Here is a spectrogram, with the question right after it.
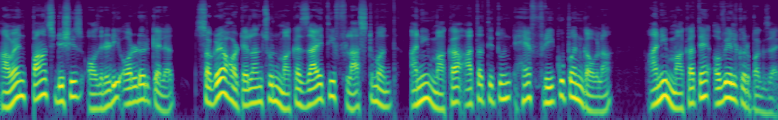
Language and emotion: Goan Konkani, neutral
